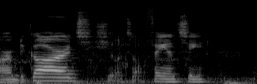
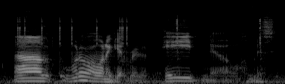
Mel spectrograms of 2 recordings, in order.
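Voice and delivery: ordinary talk

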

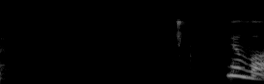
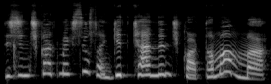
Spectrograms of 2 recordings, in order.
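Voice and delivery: raised, higher angry snap; angry retort; 5 semitones higher, 8 dB louder than usual. Acted. Sister angrily telling brother to pull it himself. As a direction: throw it back at him. Sibling quarrel.

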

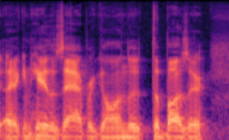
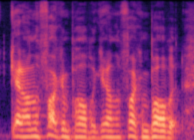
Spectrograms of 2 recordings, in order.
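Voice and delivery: retold yelling; 10 semitones higher, faster than usual. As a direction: imitate urgent shouts from halfway up the tower. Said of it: "they're yelling at me".

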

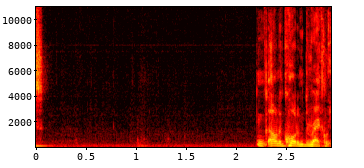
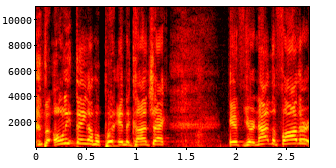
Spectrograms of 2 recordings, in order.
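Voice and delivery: ordinary talk

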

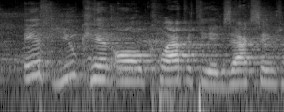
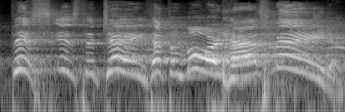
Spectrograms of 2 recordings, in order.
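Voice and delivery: higher, louder, slow call with Lord punched; 7 semitones higher, 7 dB louder, slower than usual. Shown as a demonstration. Leader redoing the call louder for the children. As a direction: call it out big to fire the room up. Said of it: "Let's try that again".

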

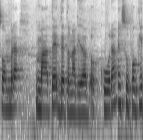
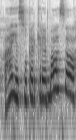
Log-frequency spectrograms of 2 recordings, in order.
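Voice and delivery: delighted; 7 semitones higher than usual. Real, not acted. Delighted by creamy eyeshadow.

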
